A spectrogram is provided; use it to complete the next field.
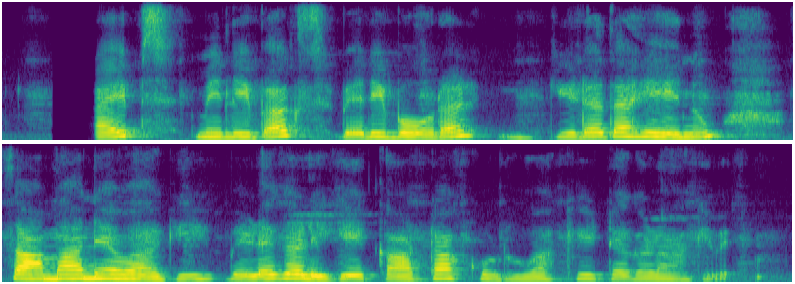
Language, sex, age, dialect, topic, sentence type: Kannada, female, 31-35, Mysore Kannada, agriculture, statement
